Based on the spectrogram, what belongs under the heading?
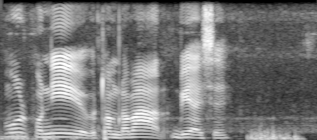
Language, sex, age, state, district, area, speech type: Assamese, female, 30-45, Assam, Nalbari, rural, spontaneous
